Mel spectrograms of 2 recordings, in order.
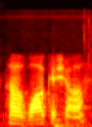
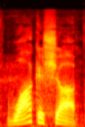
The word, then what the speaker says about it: Waukesha: We go to Waukesha, Wisconsin. If I said that right, you're going to have to help me out on that. Is it Waukesha, Wisconsin? – Waukesha. – Waukesha. Okay.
